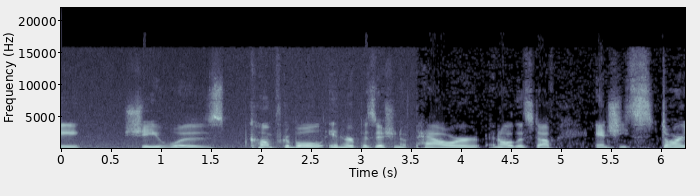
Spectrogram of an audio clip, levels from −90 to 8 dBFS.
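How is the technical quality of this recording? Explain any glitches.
One fault affects the recording's second half, while the room noise stays about 24 dB below the speech. From 3.55 s, after "in her position of", overdone noise removal mutes bands near the noise floor, leaving the background broken into twinkling specks and a hole-riddled spectrogram.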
